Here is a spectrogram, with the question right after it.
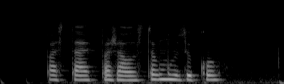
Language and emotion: Russian, neutral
